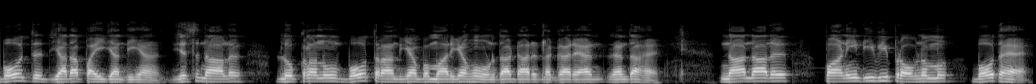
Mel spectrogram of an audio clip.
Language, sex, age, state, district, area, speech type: Punjabi, male, 45-60, Punjab, Amritsar, urban, spontaneous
